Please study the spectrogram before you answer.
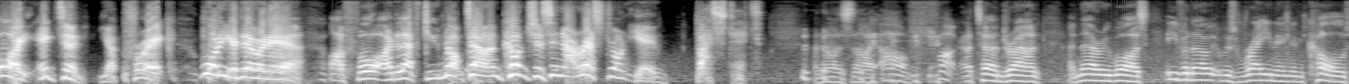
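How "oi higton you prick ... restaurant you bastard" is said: put-on very loud, high-pitched, shouting Cockney accent. Asked what Cockney sounds like, showing it: Cockney accent. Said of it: "What's Cockney?".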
